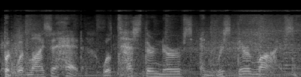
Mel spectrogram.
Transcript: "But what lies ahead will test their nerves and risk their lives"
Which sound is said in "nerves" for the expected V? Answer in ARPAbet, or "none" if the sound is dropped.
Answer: V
